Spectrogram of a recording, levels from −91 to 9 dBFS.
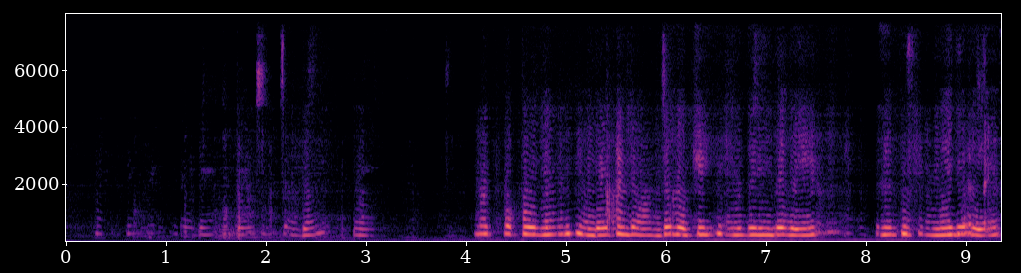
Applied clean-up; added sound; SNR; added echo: neural mask model DeepFilterNet 3.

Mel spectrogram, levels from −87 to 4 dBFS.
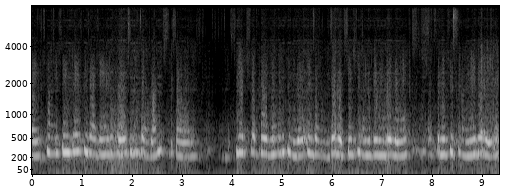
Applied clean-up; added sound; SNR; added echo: neural separator model SepFormer DNS4.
